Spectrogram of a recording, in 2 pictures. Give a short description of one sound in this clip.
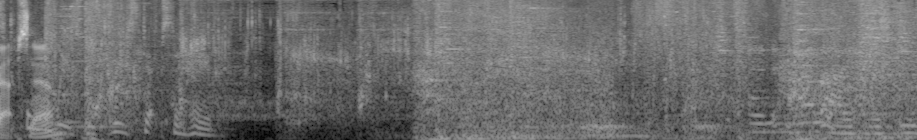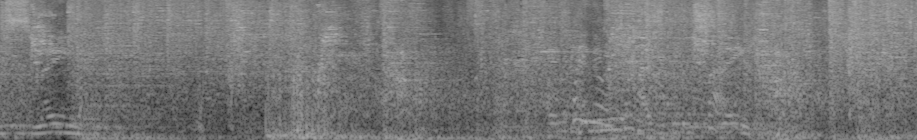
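Game spells whoosh and zap during a fight.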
